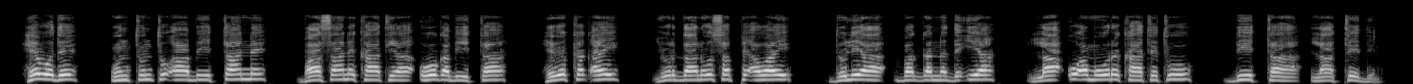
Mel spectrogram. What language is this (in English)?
Dawro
